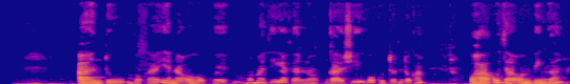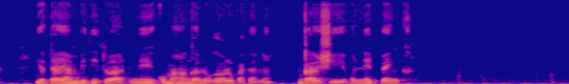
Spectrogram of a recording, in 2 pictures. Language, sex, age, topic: Oshiwambo, female, 25-35, finance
